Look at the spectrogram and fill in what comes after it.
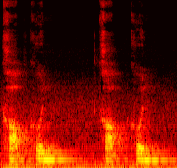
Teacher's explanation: the word khop is a downward tone, and then kun is back to a neutral tone.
